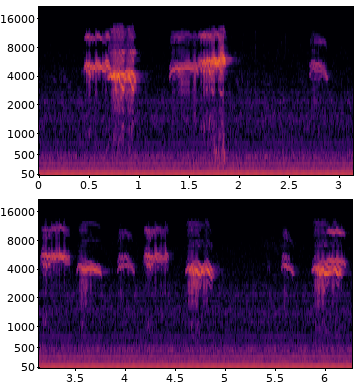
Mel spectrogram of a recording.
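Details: Young bluebirds in a Pennsylvania birdhouse, heard through a wireless mic set in a crack at the back, calling to feeding parents: scattered short, high chirps, some in quick pairs, quieter than full choruses, over a steady electrical hum.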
